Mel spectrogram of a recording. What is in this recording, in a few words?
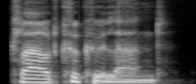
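"cloud cuckoo land", British English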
